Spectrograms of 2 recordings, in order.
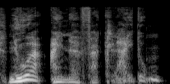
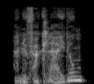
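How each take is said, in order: First: Slow, questioning stress on "Nur"; gedehnte Frage. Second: Hushed, higher-pitched question; leise Frage. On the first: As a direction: draw out "Nur" and rise at the end. Question repeated with dawning doubt. ("Nur" betont, langsam fragend) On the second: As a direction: breathe the question in sudden doubt. Stunned inner question in story. (leise, verblüfft gefragt) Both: A narrator's reading.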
